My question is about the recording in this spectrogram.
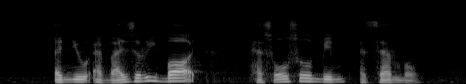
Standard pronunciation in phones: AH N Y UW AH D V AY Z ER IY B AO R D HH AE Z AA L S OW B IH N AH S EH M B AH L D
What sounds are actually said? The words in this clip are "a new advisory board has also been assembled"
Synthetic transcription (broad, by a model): AH N Y UW AH D V AY Z ER IY B AO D HH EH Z AA L S OW B IH N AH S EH M B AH L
